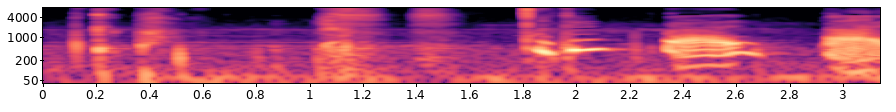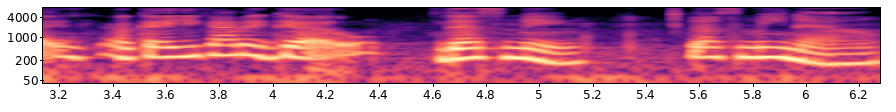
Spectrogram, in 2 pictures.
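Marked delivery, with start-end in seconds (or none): 0.2-3.3 soft, breathy, tearful, crying voice. Acting out opening the door for someone who hurt her, in a put-on crying goodbye. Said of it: "I'm going to cry as I open".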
